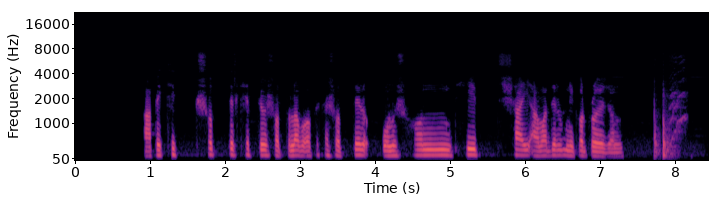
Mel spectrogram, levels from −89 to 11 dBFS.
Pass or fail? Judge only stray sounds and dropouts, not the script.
fail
